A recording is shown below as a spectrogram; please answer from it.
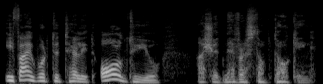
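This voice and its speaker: A man's voice: medium pitch, big pitch swings, a little fast, a little mellow, husky, dry recording, studio quality. A man voicing a suave, passionate living cabinet in a video game, with an Italian accent and a florid, flirtatious, earnest way of talking. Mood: flirtatious, tender. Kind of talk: theatrical romantic video game voice acting.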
